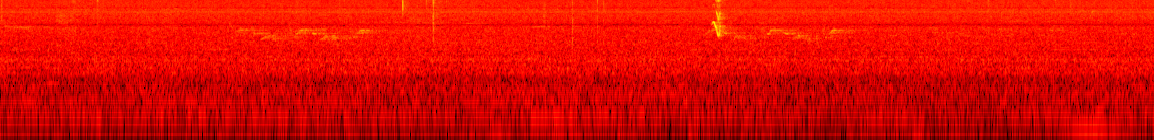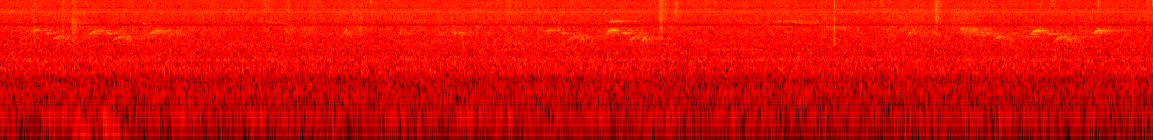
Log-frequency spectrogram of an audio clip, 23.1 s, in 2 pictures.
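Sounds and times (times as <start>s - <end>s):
songbird singing: 0.0s - 0.9s, 2.2s - 5.8s, 6.9s - 23.0s
steady outdoor hiss: 0.0s - 23.0s.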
